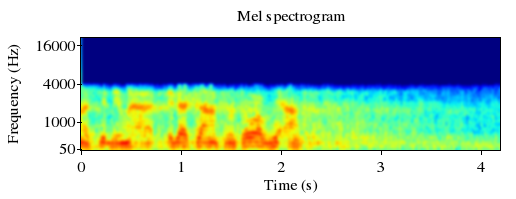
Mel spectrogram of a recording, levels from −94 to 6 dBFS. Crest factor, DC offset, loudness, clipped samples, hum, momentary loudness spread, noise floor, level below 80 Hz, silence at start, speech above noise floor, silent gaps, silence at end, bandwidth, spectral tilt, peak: 14 dB; under 0.1%; -12 LUFS; 0.1%; none; 20 LU; -35 dBFS; -48 dBFS; 0 s; 23 dB; none; 0.05 s; 4 kHz; -11 dB/octave; 0 dBFS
